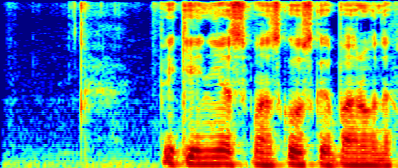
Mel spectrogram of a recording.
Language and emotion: Russian, neutral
